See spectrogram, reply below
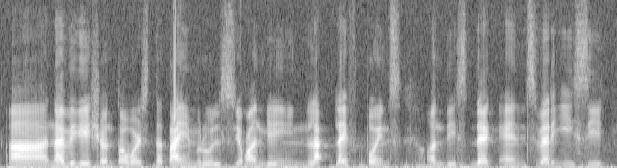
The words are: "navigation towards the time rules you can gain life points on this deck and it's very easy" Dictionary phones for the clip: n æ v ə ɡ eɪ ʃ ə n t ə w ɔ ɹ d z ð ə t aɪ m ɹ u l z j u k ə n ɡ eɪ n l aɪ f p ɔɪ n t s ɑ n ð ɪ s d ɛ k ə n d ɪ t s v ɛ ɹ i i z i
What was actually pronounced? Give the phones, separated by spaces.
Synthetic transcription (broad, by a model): n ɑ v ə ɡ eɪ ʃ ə n t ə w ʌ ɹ d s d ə t aɪ m ɹ u l s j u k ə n ɡ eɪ l l aɪ f p ɔɪ n t s ɑ n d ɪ s d ɛ k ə n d ɪ t s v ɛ ɹ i i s i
